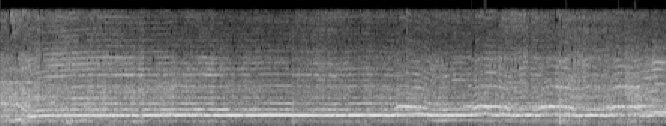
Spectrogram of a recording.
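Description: A live pop-rock band playing loudly with singing, in a large hall. A long high note is held steady for about two and a half seconds, then wavers.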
